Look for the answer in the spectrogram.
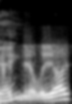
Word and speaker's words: Caniglio: But those, like, you've got the three big guys, Dunkley, Taranto, and Caniglio. Sorry, with the G pronunciation. – Double G. – Caniglio. Every time.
